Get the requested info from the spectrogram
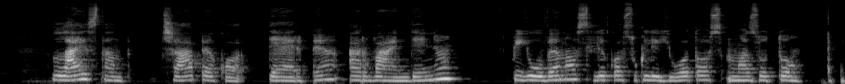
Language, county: Lithuanian, Utena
